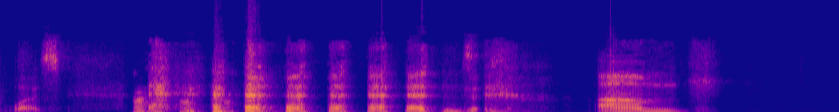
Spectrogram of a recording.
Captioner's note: laughs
